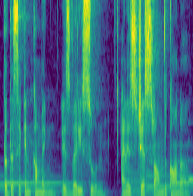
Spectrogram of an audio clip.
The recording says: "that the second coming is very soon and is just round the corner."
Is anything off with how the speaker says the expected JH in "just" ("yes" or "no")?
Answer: yes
